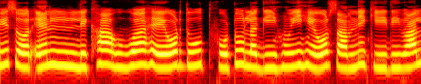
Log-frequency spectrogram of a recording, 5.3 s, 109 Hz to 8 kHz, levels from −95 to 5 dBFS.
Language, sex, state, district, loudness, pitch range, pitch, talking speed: Hindi, female, Punjab, Kapurthala, -16 LUFS, 255-290 Hz, 270 Hz, 195 wpm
